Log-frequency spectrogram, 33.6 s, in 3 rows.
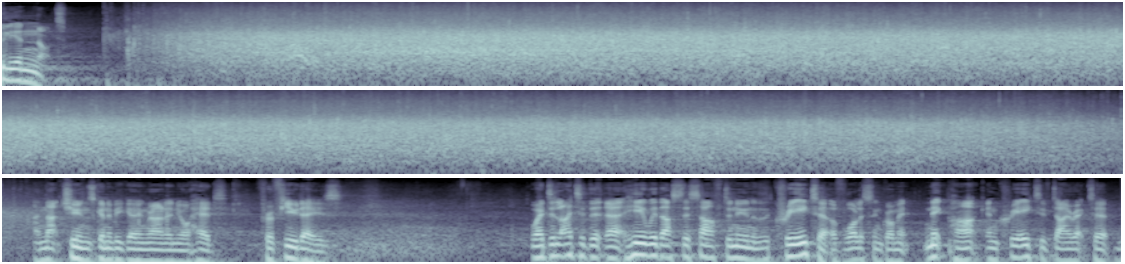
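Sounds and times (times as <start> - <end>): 
speech: 0.0 - 0.7, 22.8 - 25.9, 27.7 - 33.6
audience applause: 1.0 - 22.8.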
